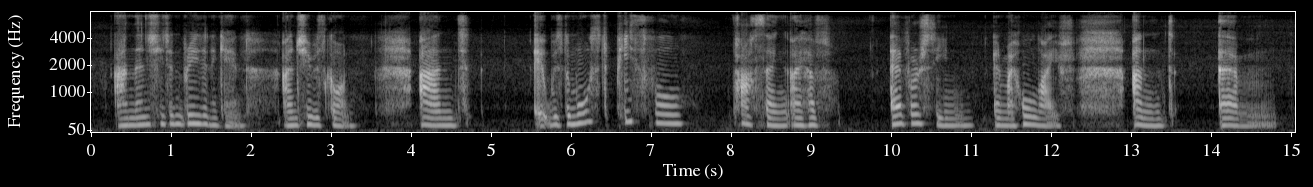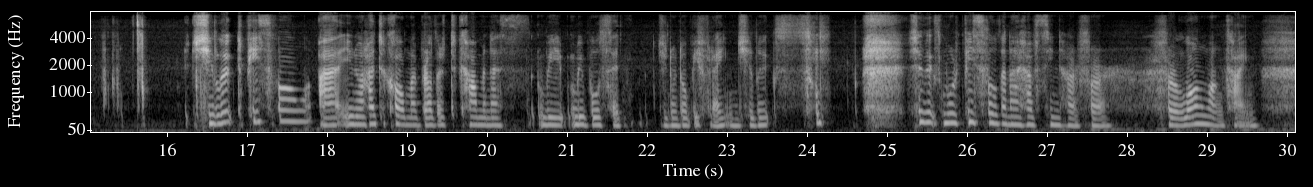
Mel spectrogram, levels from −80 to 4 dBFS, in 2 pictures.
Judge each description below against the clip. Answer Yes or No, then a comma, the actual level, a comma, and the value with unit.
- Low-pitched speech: No, high, 195 Hz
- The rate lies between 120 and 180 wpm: Yes, average, 140 wpm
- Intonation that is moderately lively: Yes, average, 3.4 semitones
